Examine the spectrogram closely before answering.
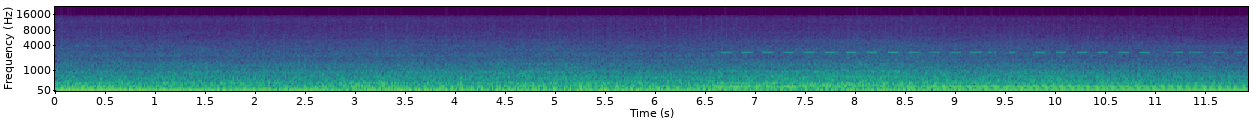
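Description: A small propeller plane's engine drones steadily from close by.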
